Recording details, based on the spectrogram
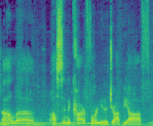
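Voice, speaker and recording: A man's voice: medium pitch, fairly even intonation, normal speed, close to an everyday voice. A man voicing a professional woman handler in a tabletop game, briefing in a matter-of-fact, conversational way. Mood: casual, frank.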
